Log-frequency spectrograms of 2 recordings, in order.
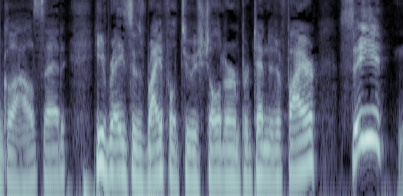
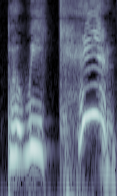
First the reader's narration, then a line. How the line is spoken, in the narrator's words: I cried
